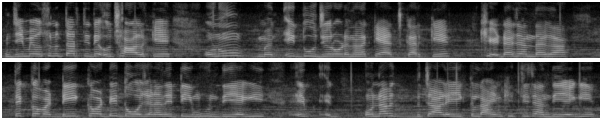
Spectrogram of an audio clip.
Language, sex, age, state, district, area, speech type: Punjabi, female, 18-30, Punjab, Mansa, rural, spontaneous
